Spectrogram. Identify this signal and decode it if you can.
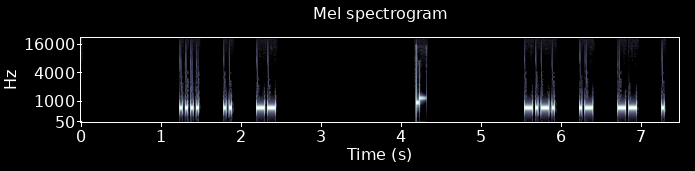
Morse code, heard as a keyed tone, about 36 wpm, spaced as for 20 wpm, 700 Hz. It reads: HIM CAME
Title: 3x Character Spacing - Top 200 Words - 35wpm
